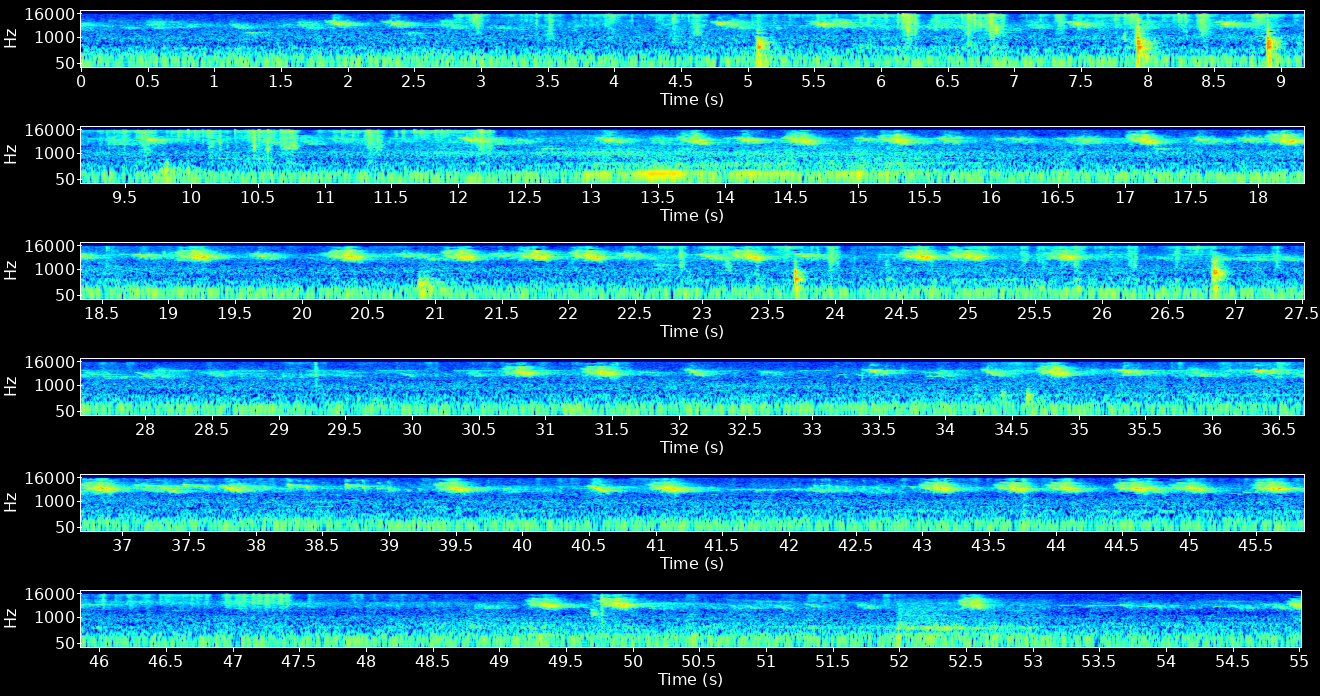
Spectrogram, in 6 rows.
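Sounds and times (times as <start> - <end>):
small birds chirping: 0.0 - 55.0
soft handling noise: 5.8 - 12.4.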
